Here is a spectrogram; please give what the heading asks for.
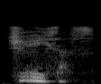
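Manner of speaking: breathy hushed oath under the breath; under her breath. Acted. Aide to herself, hushed under her breath. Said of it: "she said under her breath".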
